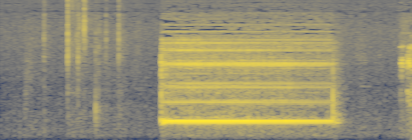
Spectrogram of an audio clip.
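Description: Telephone ringback tone through a mobile phone held on speaker: one steady beep lasting a little under two seconds, starting about a second and a half in. It is the sign that the call is ringing and has not yet been answered.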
